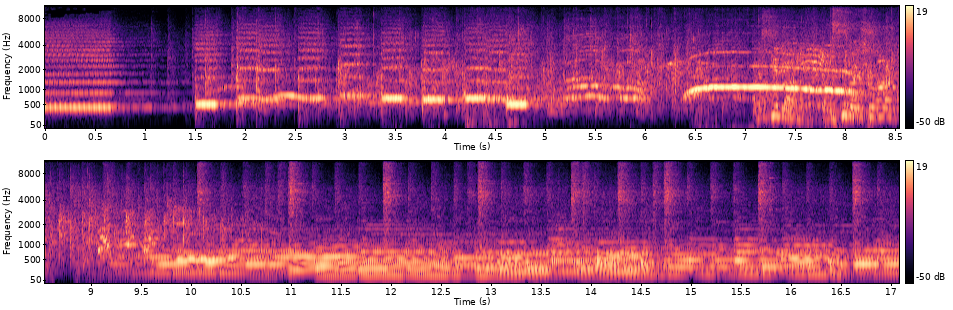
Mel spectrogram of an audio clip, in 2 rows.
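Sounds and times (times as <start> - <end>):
audience clapping and cheering: 1.0 - 11.3
person whooping: 1.5 - 10.5
people shouting: 5.3 - 8.4
band chord: 9.4 - 17.0.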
